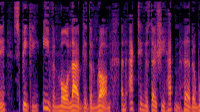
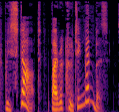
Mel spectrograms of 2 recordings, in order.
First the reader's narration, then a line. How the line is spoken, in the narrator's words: said Hermione happily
